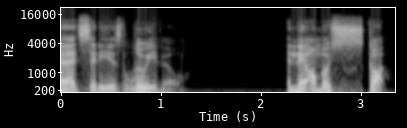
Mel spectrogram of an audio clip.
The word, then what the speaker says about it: Louisville: You can just learn how to pronounce it, Louisville.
